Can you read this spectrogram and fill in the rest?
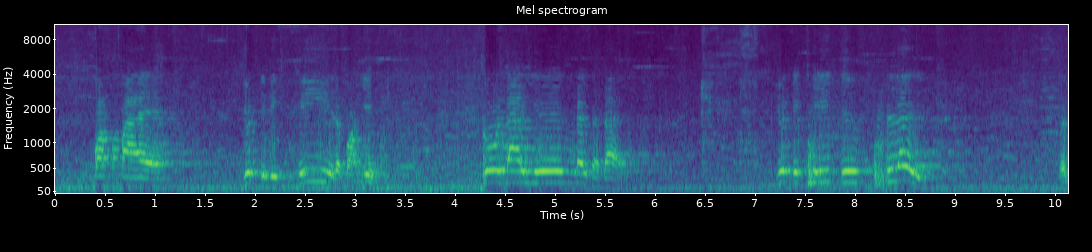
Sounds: narration
speech
man speaking

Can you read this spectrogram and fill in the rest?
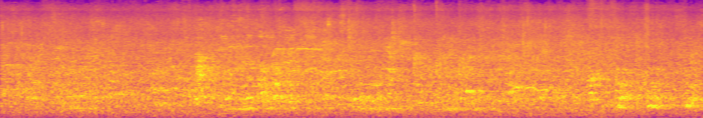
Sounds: speech
animal
dog
bow-wow
domestic animals

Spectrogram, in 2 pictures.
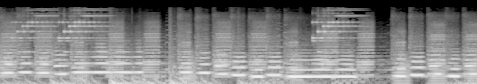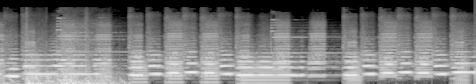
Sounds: music

